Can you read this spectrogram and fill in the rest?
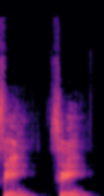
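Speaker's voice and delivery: फी with the tongue between the teeth. Shown as a demonstration. Teacher shows the ci sound for students, lisped. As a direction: lisp फी like a Spanish th. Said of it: "दांतों के बीच में लाना है अपनी टंग को".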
